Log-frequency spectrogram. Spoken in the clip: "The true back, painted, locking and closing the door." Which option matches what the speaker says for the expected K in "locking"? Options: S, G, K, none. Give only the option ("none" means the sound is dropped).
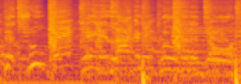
none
